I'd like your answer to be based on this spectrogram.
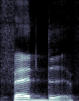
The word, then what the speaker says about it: Fede: It is Fede, F-E-D-E. – F-E-D-E. – In Spanish. – Yeah, Fede.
